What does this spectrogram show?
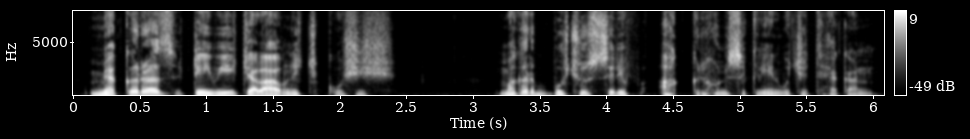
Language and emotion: Kashmiri, sad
